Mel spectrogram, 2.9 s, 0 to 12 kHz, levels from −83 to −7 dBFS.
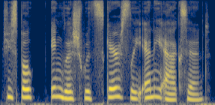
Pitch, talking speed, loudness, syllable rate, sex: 235 Hz, 145 wpm, -17 LUFS, 5.1 syllables/s, female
